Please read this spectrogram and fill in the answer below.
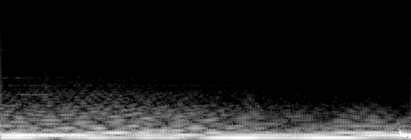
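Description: Background music on the soundtrack: a loud, low droning bass with a throbbing pulse, the higher held notes dropping away.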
